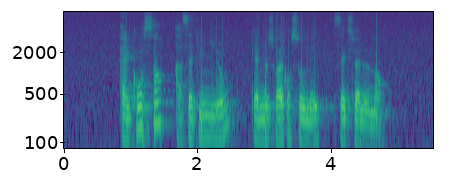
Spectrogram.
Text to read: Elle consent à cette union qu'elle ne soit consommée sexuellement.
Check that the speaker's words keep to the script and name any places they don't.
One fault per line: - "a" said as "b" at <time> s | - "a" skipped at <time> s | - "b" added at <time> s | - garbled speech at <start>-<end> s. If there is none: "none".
none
